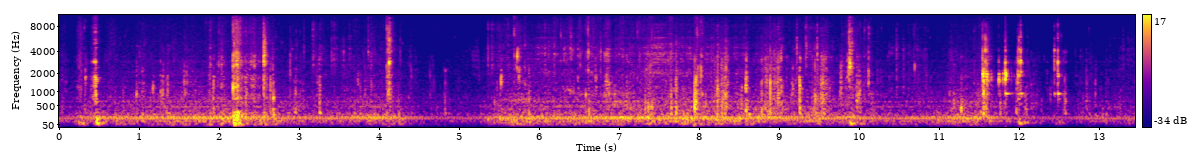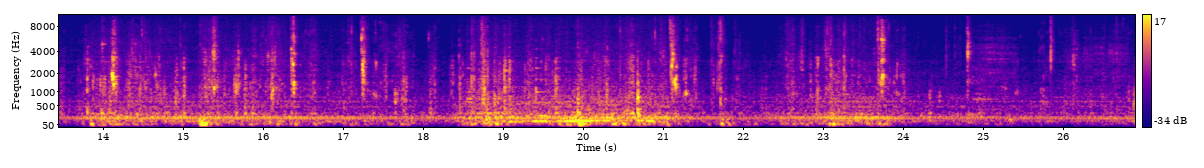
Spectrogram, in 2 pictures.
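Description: A fork scrapes and clinks against a glass bowl.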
